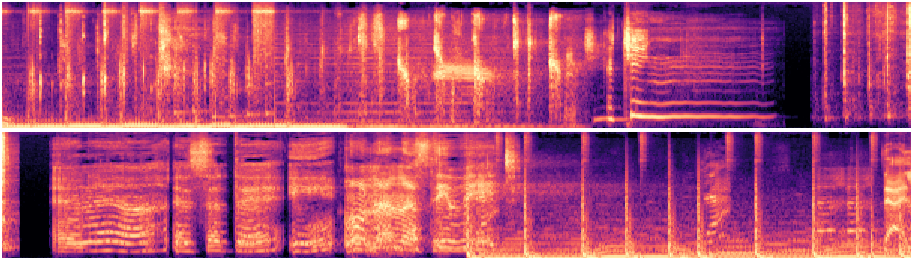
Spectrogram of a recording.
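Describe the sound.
A loud pop song with a woman singing over a thumping bass beat; the beat drops out midway for a sparser vocal break, then returns full force.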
